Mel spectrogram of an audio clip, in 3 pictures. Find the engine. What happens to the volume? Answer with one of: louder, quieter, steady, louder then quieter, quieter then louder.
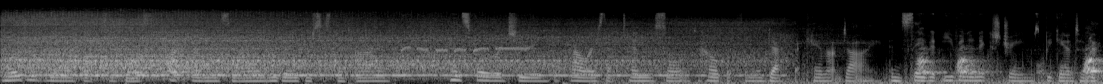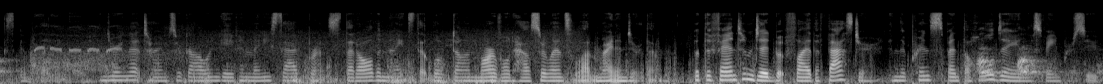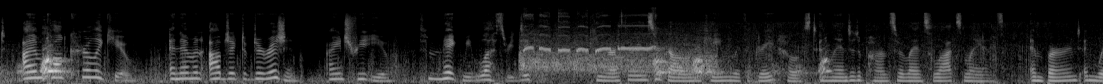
quieter.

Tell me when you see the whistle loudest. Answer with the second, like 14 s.
28 s.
